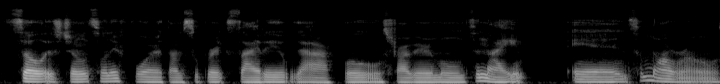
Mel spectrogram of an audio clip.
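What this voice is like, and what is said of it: Rough, unwell-sounding voice. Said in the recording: “my voice sounds like crap ... I'm under the weather”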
